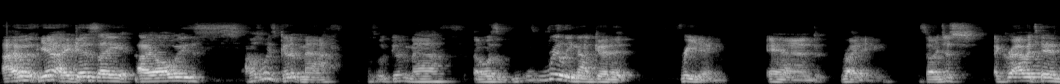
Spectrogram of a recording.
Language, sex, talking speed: English, male, 180 wpm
